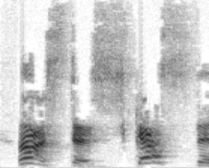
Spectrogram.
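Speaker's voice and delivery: high, drawn-out mock disgust; wee Scottish lady. Imitating a wee lady in a TV interview, high and drawn out. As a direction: put on a shrill, slow wee-lady voice. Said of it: "you'll hear a wee lady and she'll be like".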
